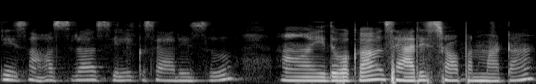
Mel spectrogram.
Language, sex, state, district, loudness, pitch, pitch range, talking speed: Telugu, female, Andhra Pradesh, Manyam, -21 LUFS, 185 Hz, 175-200 Hz, 125 wpm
